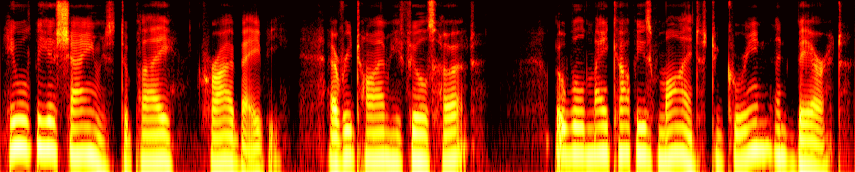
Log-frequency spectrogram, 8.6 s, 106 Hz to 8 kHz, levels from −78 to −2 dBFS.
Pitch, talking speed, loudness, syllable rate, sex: 145 Hz, 170 wpm, -17 LUFS, 4.2 syllables/s, male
